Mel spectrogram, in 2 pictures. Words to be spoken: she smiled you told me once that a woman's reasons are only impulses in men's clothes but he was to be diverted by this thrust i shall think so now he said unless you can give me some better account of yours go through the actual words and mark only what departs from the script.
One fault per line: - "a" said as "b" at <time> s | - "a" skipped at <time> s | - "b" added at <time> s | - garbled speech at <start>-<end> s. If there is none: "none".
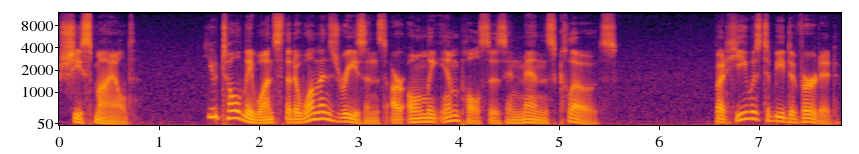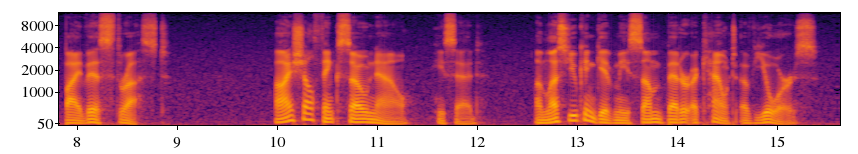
none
